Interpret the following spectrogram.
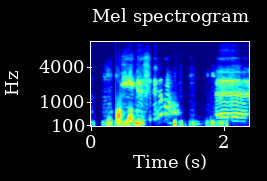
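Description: Speech only: a man says "oui" and goes on talking briefly.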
